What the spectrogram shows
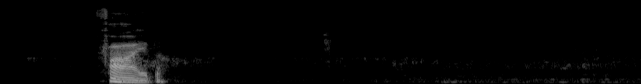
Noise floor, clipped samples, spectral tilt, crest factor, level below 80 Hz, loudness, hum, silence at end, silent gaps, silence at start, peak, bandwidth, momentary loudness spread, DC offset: -76 dBFS; under 0.1%; -6.5 dB/octave; 28 dB; -72 dBFS; -29 LUFS; none; 4.75 s; none; 1 s; -10 dBFS; 15 kHz; 20 LU; under 0.1%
